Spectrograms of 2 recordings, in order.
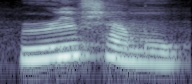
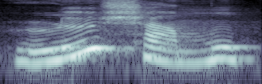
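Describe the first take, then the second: First: Said in the usual way. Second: "Le chameau" stretched out very slowly; slow syllable blending. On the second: Shown as a demonstration. Teacher modelling the blended word for pupils, very slow. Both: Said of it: "ربطت بيناتهم".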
